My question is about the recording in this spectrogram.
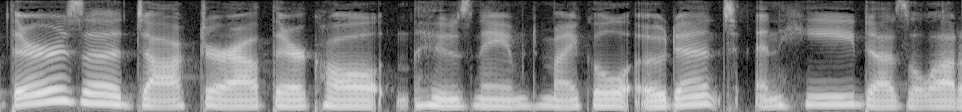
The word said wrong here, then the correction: Michel Odent: I think it's Michel Odent.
